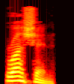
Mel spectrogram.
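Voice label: "Russian" spoken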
